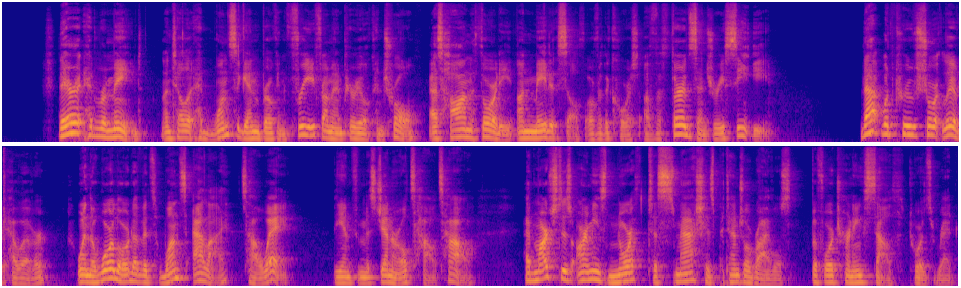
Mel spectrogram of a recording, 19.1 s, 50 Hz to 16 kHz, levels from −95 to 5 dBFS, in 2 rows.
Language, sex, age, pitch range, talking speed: English, male, 20-39, 115-165 Hz, 190 wpm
